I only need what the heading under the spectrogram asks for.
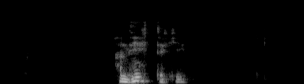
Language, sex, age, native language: Icelandic, male, 20-29, Icelandic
